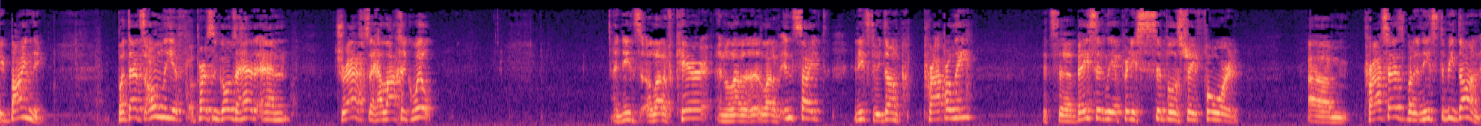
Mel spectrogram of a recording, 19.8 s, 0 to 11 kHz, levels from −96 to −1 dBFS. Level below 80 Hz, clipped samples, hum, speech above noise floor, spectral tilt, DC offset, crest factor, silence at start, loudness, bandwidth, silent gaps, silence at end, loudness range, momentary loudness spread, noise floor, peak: -58 dBFS; under 0.1%; none; 35 dB; -3 dB/octave; under 0.1%; 20 dB; 0 s; -18 LUFS; 8.8 kHz; none; 0 s; 4 LU; 9 LU; -53 dBFS; 0 dBFS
